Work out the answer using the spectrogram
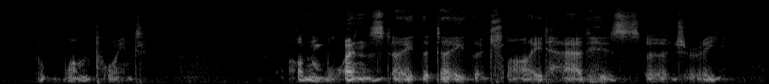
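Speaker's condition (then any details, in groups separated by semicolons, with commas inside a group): Spasmodic dystonia; affected voice, likened to Robert Kennedy Jr.'s voice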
